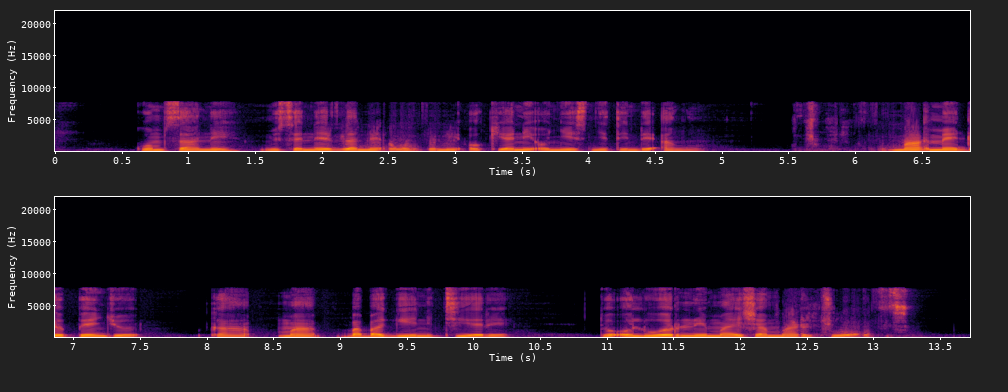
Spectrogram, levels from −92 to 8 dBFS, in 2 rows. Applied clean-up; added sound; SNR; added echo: neural separator model SepFormer DNS4.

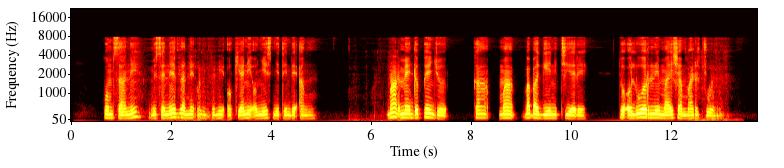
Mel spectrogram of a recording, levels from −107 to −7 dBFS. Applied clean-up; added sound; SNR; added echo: neural mask model DeepFilterNet 3.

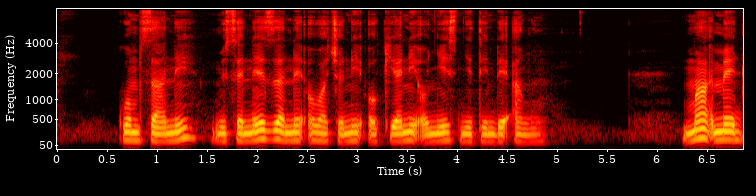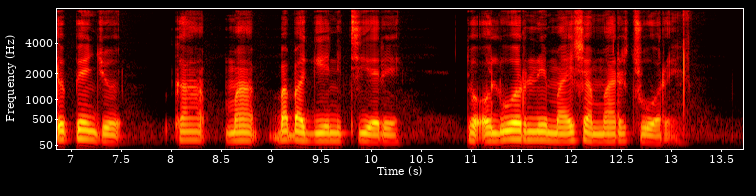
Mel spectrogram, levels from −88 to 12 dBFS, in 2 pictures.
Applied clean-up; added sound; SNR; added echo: none; none; none; none.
